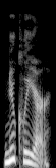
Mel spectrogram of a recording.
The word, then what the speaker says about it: nuclear: Word 7 is nuclear. It has 3 syllables, nuclear.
